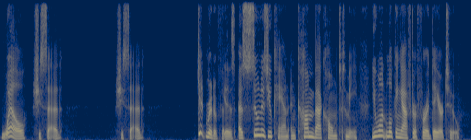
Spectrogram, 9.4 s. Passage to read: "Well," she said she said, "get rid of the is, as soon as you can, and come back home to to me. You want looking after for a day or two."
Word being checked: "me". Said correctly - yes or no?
yes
